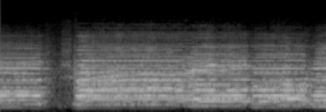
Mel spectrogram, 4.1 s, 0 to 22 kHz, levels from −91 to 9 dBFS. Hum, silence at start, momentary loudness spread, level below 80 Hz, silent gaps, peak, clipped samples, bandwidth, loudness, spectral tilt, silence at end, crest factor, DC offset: none; 0 s; 4 LU; -82 dBFS; none; -8 dBFS; under 0.1%; 9.4 kHz; -22 LUFS; -3 dB/octave; 0 s; 14 dB; under 0.1%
